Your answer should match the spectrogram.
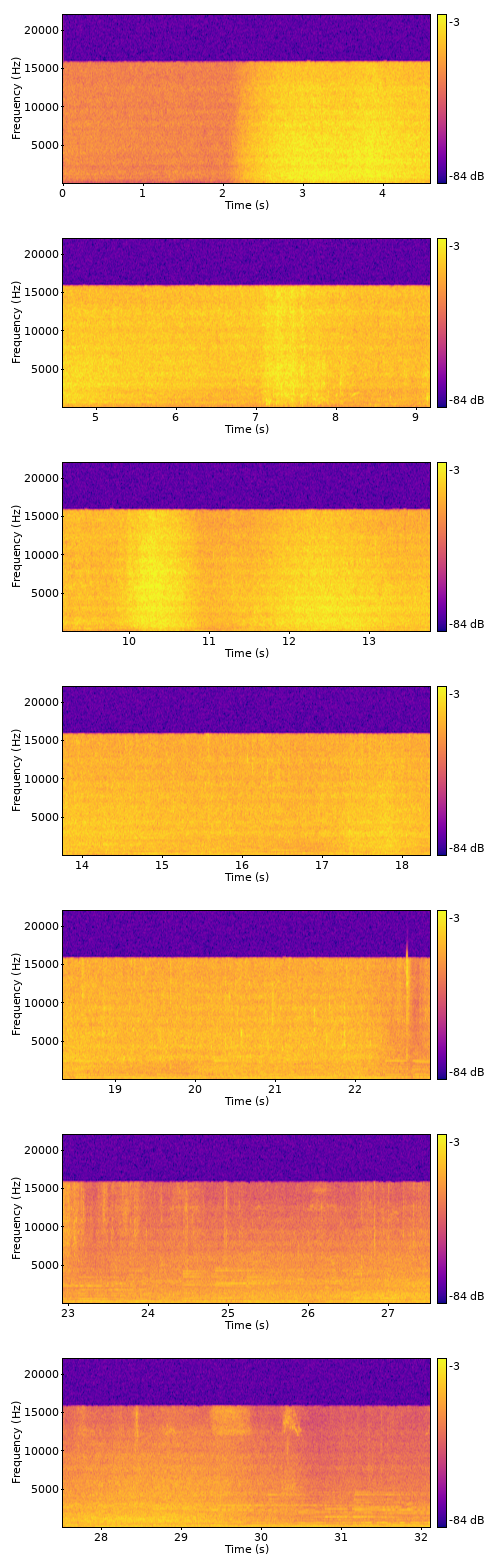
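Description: Ocean waves breaking on a shore, in several rushing surges. Background music with steady repeated notes fades in about ten seconds in, and a bass line joins it soon after.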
